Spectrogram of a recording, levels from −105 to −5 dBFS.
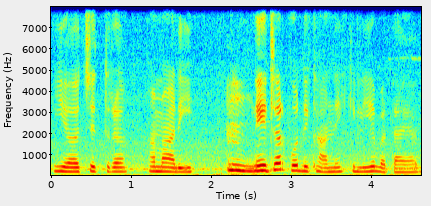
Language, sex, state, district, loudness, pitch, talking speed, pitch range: Hindi, female, Madhya Pradesh, Dhar, -19 LUFS, 210 Hz, 115 wpm, 200-240 Hz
